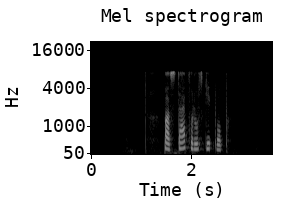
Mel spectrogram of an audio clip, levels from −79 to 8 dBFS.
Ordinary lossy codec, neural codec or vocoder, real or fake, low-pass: Opus, 64 kbps; codec, 16 kHz in and 24 kHz out, 0.9 kbps, LongCat-Audio-Codec, fine tuned four codebook decoder; fake; 7.2 kHz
